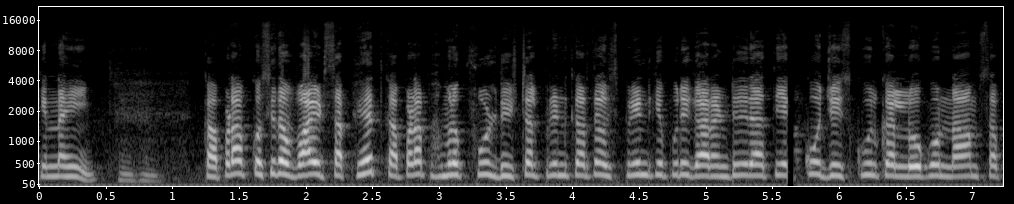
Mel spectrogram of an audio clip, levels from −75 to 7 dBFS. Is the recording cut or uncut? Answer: cut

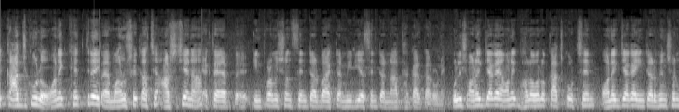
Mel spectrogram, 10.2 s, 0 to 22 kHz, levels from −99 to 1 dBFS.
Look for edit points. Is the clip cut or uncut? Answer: cut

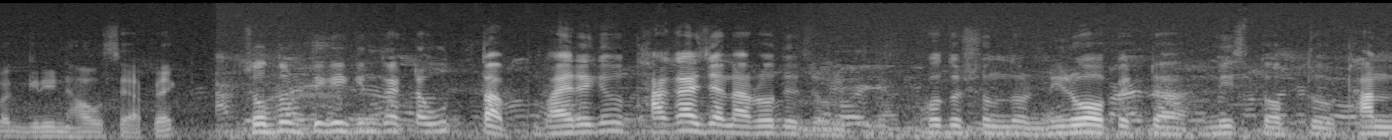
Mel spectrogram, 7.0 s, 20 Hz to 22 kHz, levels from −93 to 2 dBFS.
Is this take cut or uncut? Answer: cut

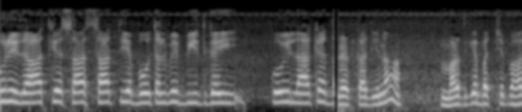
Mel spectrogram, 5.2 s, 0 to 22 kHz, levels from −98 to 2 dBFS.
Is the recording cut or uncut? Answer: cut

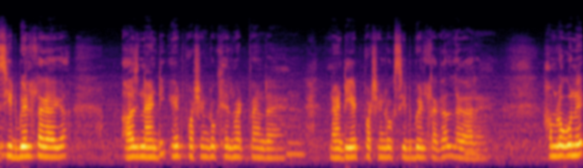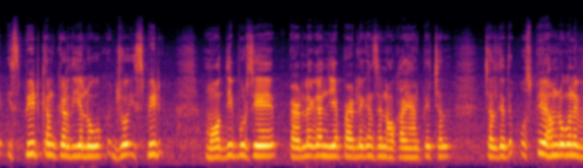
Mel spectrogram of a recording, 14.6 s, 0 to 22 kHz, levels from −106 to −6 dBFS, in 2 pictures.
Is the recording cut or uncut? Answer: uncut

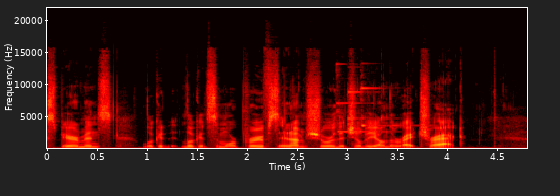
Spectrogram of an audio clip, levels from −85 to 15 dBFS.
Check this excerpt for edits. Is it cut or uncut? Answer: cut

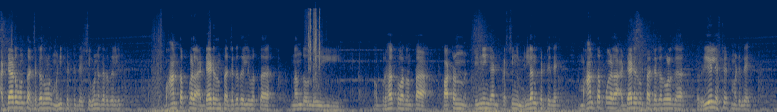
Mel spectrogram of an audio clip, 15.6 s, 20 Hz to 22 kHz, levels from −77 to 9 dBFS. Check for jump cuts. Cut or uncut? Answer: uncut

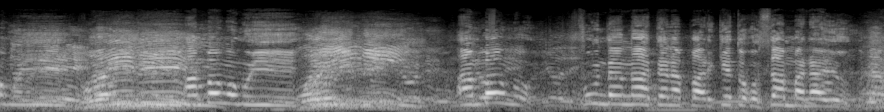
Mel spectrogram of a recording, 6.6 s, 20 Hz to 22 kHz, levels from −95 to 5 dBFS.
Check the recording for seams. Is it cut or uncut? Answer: uncut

